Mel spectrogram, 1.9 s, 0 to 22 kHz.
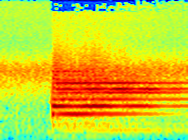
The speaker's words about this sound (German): Die Zeit mit dem Gongschlag 20 Uhr und eine Minute.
